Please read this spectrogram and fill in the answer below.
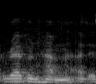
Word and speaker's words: Remenham: So let's jump in with your poem, Jane, at Remenham. That's how you pronounce At Remenham, it. yes. Remenham.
